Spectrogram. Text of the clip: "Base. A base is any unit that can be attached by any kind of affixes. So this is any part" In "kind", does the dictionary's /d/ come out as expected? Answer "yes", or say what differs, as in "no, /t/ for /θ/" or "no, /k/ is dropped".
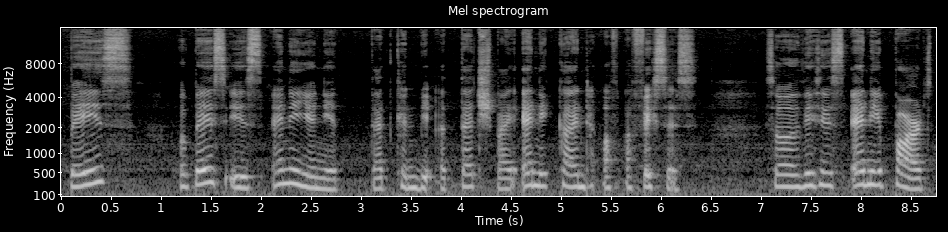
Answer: yes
